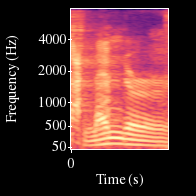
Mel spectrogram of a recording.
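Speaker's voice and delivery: low, drawn-out New Jersey "slender"; learner's mock New Jersey "slender"; imitation New Jersey accent. Shown as a demonstration. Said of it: "Em has been teaching me New Jersey".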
